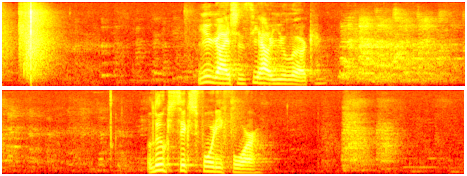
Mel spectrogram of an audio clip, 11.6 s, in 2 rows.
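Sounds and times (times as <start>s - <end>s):
audience clapping hands: 0.0s - 0.8s
laughter: 0.8s - 2.5s, 4.1s - 7.9s
speech: 2.4s - 4.1s, 7.6s - 9.1s.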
